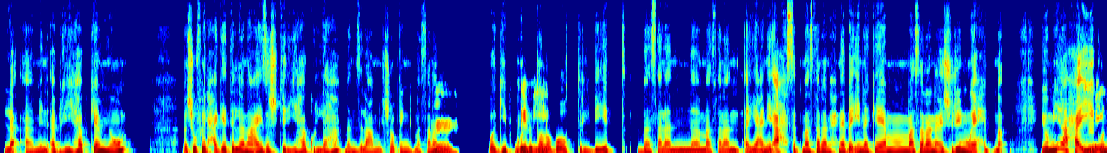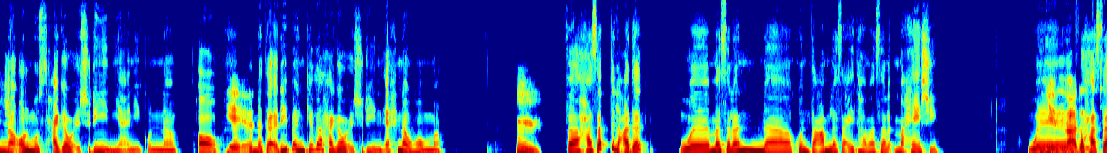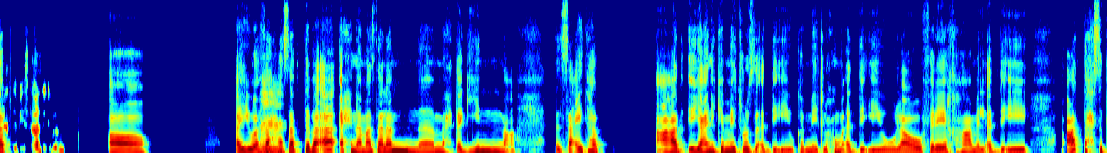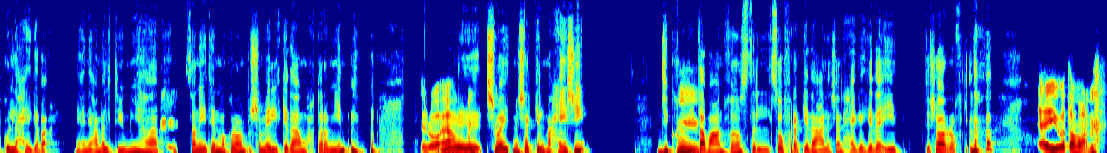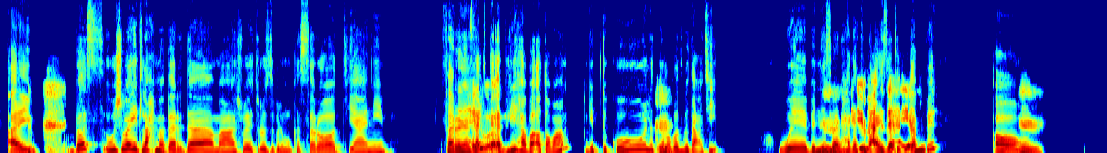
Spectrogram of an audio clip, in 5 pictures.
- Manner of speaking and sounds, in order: in English: "shopping"; in English: "almost"; unintelligible speech; chuckle; laughing while speaking: "كده"; chuckle
- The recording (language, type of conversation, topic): Arabic, podcast, إزاي بتخطط لقائمة الأكل لعزومة أو مناسبة؟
